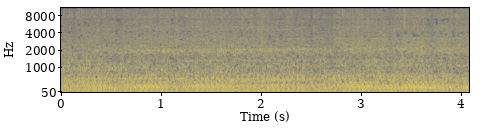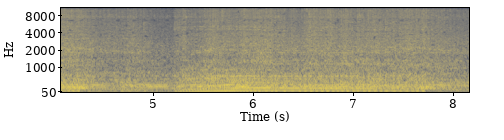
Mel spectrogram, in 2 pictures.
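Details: RBC411 two-stroke brush cutter revs up and settles into a rough, shaky drone with violent shaking through the shaft; before this a loud noise came from the clutch housing area; caused by bent tips on the cutting blade, fixed by straightening them.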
